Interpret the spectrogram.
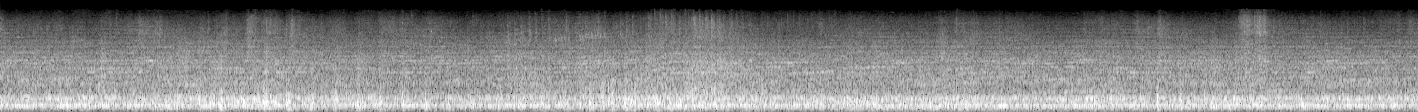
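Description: Steady rumble of a freight train of empty tank cars rolling past close by, steel wheels running over the rail joints, with a couple of brief high-pitched flickers from the wheels and rails.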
